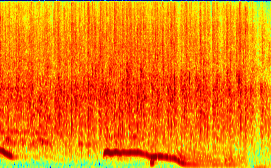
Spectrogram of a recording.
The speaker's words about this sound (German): Also, jetzt nochmal euer Applaus für den dänischen Bong.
